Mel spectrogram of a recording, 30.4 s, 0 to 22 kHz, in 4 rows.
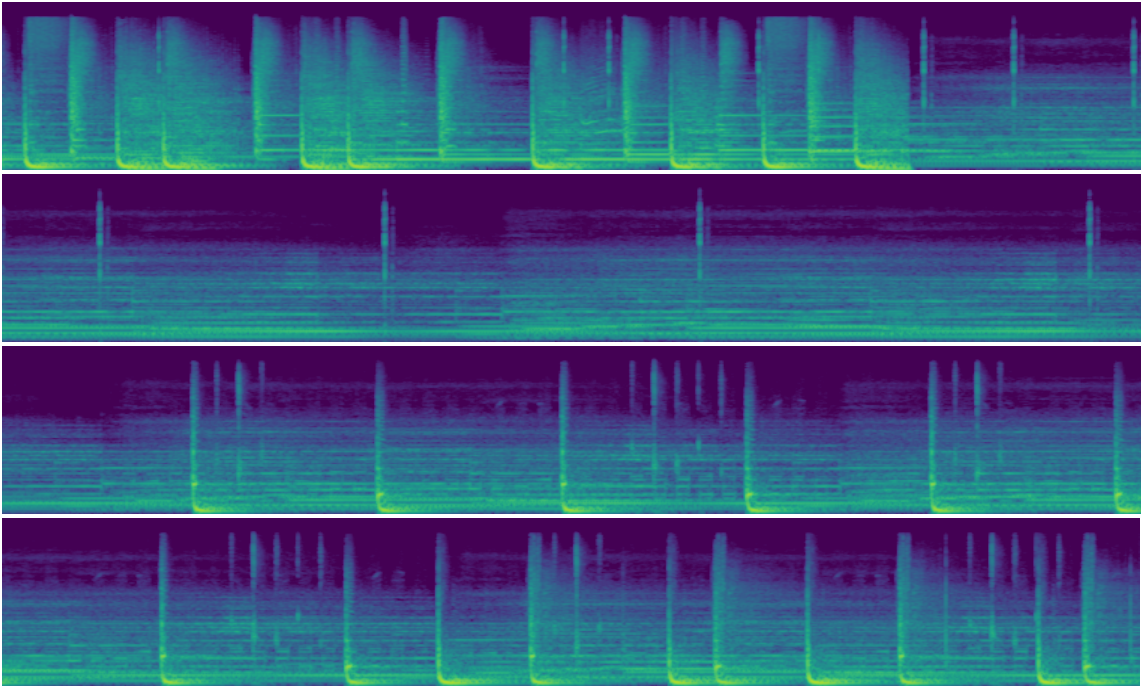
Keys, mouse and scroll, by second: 0.2-0.8 middle drag, 0.8 click, 1.1-1.6 scroll up 5, 1.6-2.7 shift+middle drag, 2.7-3.5 scroll up 2, 3.5 drag, 3.8 shift+click, 4.8 shift+click, 5.2 shift+click, 5.9 shift+click, 6.5 shift+click, 7.3 shift+click, 8.0 shift+click, 9.1 ctrl+j, 9.9-12.9 right drag, 13.7 ctrl+2, 14.2-14.6 scroll down 6, 14.6 click, 15.0 middle click, 15.7-16.1 scroll down 4, 16.1-17.4 middle drag, 17.4-17.9 scroll up 4, 17.9-21.0 middle drag, 22.2-22.8 middle drag, 22.8-23.6 scroll up 3, 23.2 shift+middle click, 23.6-23.9 scroll down 3, 23.9-24.3 middle drag, 24.3-24.9 scroll up 4, 24.9-25.7 middle drag, 25.7 scroll up 1, 25.9-26.3 scroll down 4, 26.3-29.3 middle drag, 29.3-29.9 scroll up 1, 29.9-30.3 scroll down 2.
